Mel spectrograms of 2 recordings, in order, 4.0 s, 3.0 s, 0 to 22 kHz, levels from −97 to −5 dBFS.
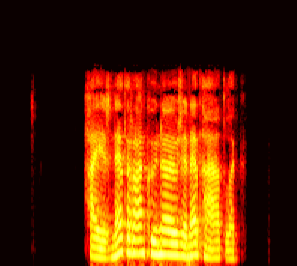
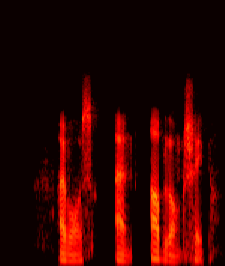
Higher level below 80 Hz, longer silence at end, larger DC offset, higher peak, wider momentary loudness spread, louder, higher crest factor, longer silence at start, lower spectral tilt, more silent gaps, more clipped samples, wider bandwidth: first, -52 dBFS vs -82 dBFS; first, 0.8 s vs 0.15 s; neither; first, -2 dBFS vs -24 dBFS; first, 15 LU vs 7 LU; first, -17 LUFS vs -49 LUFS; second, 18 dB vs 28 dB; first, 1.15 s vs 0.8 s; first, -6.5 dB/octave vs -2.5 dB/octave; second, none vs 1.40-1.54 s, 1.86-2.01 s; neither; about the same, 7.4 kHz vs 7.2 kHz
